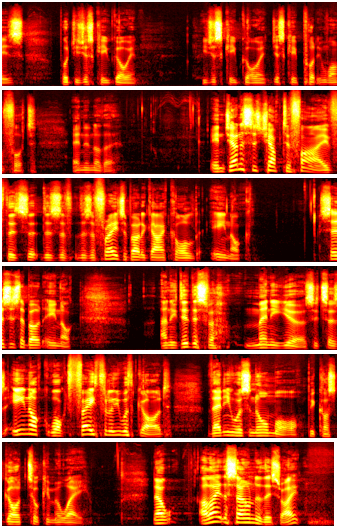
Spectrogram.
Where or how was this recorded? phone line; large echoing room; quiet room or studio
large echoing room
